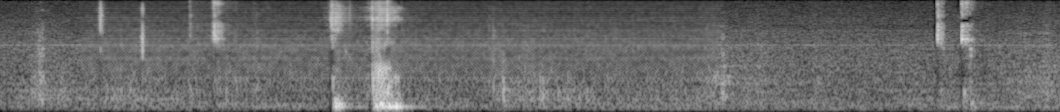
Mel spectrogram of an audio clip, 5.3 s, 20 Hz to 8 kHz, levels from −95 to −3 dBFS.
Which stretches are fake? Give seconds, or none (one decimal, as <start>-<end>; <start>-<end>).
0.4-3.6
